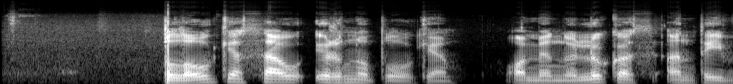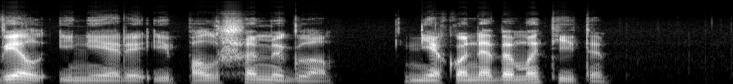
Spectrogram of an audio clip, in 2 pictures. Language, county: Lithuanian, Kaunas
